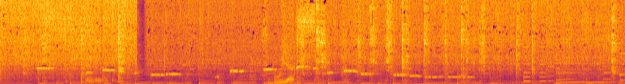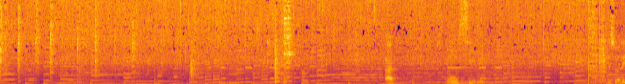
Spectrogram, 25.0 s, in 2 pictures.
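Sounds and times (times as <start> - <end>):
aromatics sizzling in oil: 0.0 - 25.0
soft background music: 0.3 - 25.0
spatula scraping a wok: 6.0 - 11.4, 12.0 - 16.5, 19.1 - 20.2.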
